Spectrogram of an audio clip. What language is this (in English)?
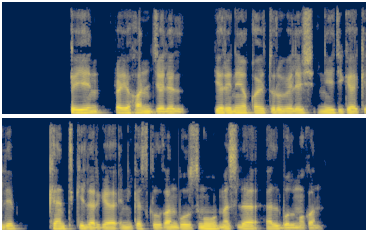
Uyghur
